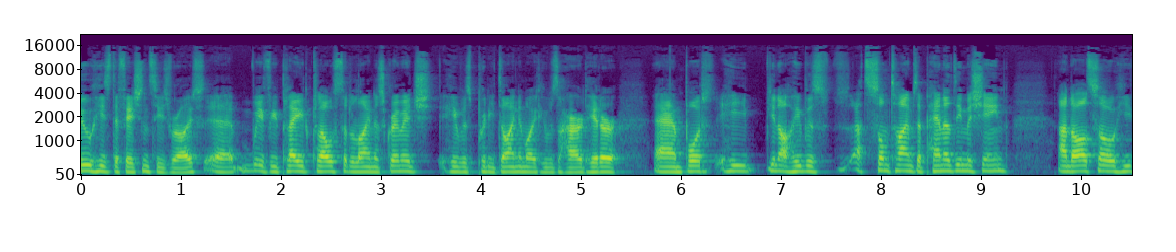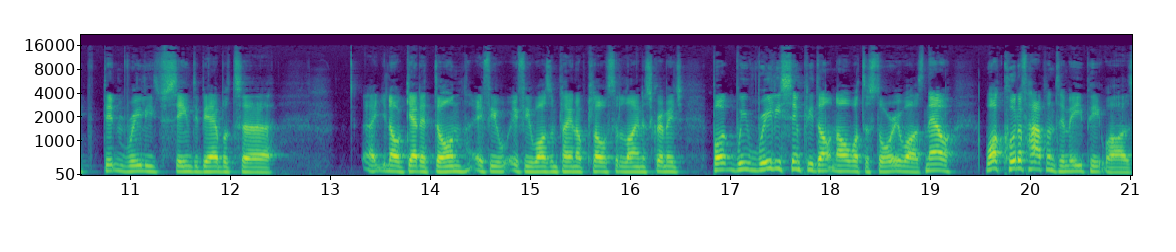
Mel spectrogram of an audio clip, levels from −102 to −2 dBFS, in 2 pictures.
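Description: From 17.89 to 19.50 s, a train of clicks sits over the speech. About five similar pops arrive at an uneven pace, around 2.5 per second. They peak roughly as loud as the speech itself. Electrical interference or a faulty connection is the likely source.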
